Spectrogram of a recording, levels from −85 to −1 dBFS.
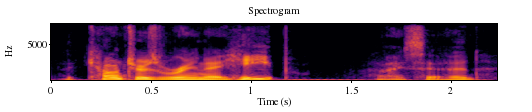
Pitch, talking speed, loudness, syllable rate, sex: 125 Hz, 215 wpm, -18 LUFS, 6.2 syllables/s, male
